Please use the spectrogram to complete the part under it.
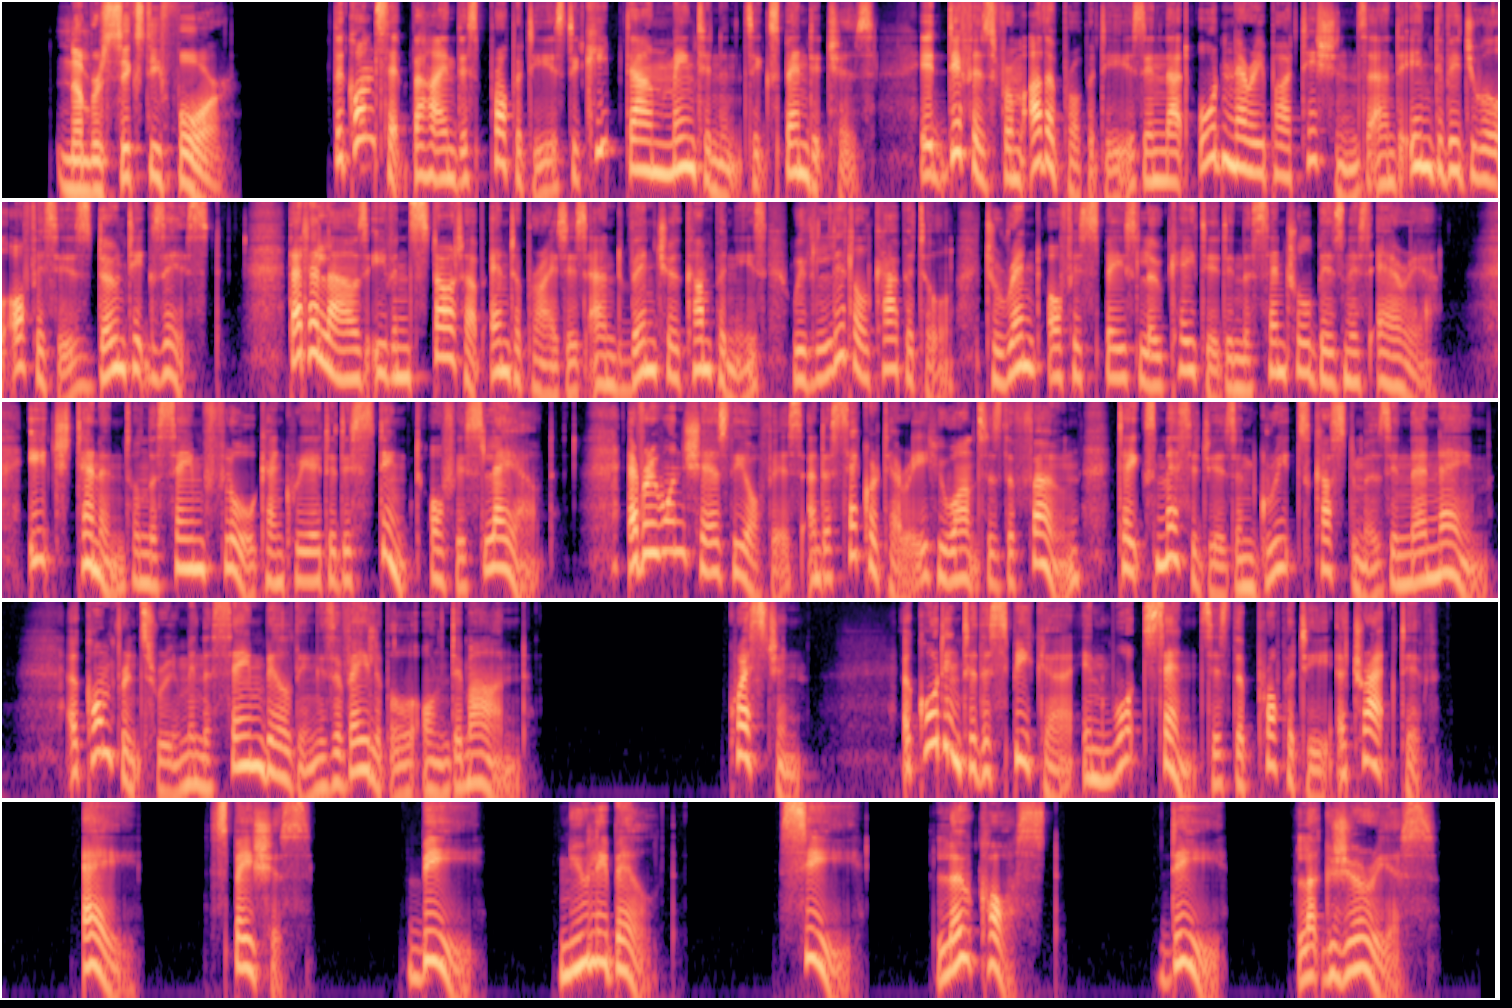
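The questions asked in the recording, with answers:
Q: According to the speaker, in what sense is the property attractive?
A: C: Low cost.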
